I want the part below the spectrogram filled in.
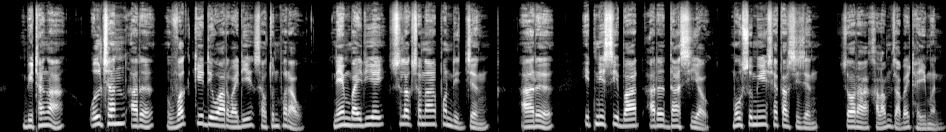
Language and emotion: Bodo, neutral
